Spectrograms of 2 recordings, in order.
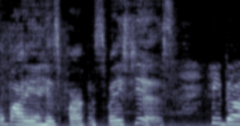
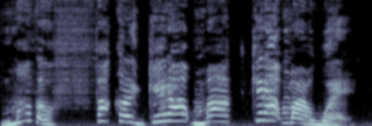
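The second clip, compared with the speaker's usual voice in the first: put-on scream, much higher and slower; 6 semitones higher, 6 dB louder than usual. Recounting how she lost it at the man parked behind her, retelling her screaming. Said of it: "So I started screaming".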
